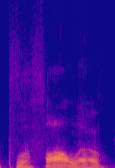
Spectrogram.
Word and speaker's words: phthalo: So let's just bring back the phthalo, the phthalo. The P is silent.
